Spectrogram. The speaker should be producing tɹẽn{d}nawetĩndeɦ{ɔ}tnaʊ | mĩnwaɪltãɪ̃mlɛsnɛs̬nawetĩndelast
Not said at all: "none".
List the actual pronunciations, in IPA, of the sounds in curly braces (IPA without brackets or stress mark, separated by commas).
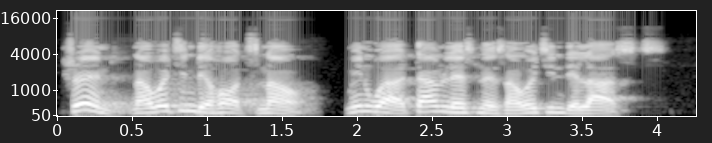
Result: d, ɔ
